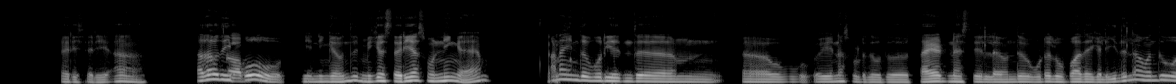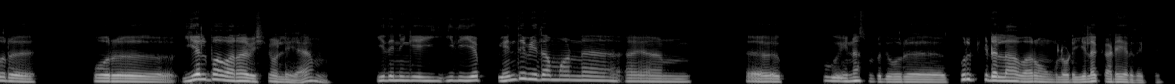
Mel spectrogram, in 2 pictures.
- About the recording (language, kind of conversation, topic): Tamil, podcast, நாள்தோறும் சிறு இலக்குகளை எப்படி நிர்ணயிப்பீர்கள்?
- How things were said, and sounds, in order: other background noise; drawn out: "ஆ"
